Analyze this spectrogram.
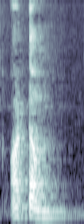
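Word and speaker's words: autumn: ঋতু অটম season ঠিক and silent অটম pronounce করিব অটম next হেমন্ত ঋতু আমি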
